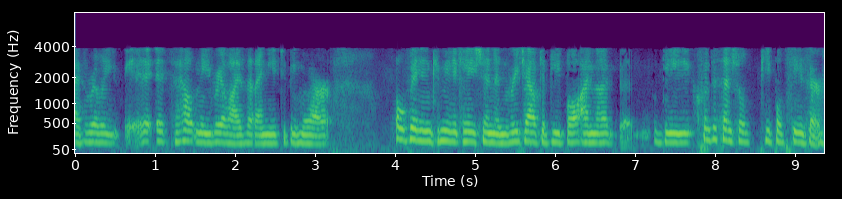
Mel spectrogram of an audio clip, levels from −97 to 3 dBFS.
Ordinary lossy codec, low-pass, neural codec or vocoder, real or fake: AAC, 16 kbps; 7.2 kHz; codec, 16 kHz, 2 kbps, FreqCodec, smaller model; fake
